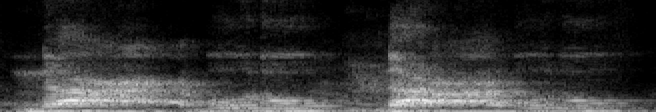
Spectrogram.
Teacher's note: perhatikan ketika membaca huruf Ain yang sukun itu lebih besar tawasudnya daripada membaca huruf yang berharakat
